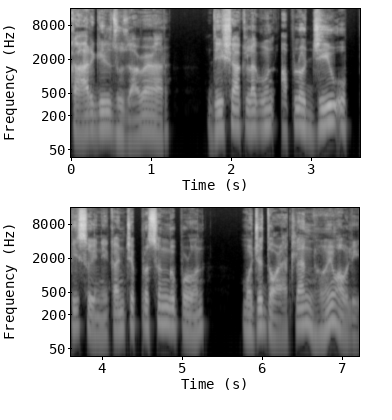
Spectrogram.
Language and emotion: Goan Konkani, sad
